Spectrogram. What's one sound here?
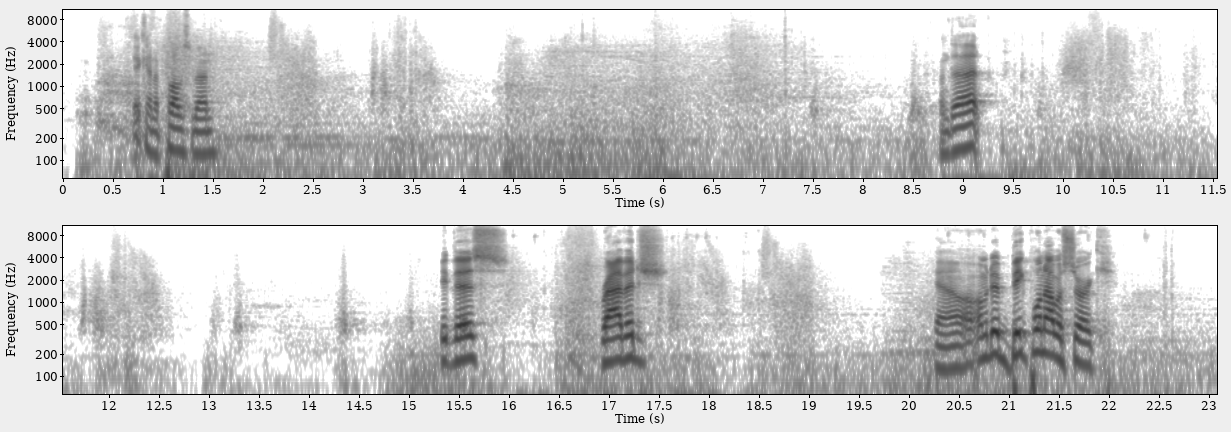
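A young man speaks with animation close to a microphone, in short bursts.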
